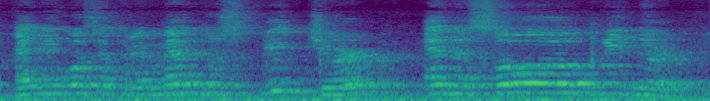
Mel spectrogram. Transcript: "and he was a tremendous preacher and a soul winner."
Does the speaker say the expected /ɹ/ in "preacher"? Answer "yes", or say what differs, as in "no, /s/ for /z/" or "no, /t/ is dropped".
no, /ɹ/ is dropped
